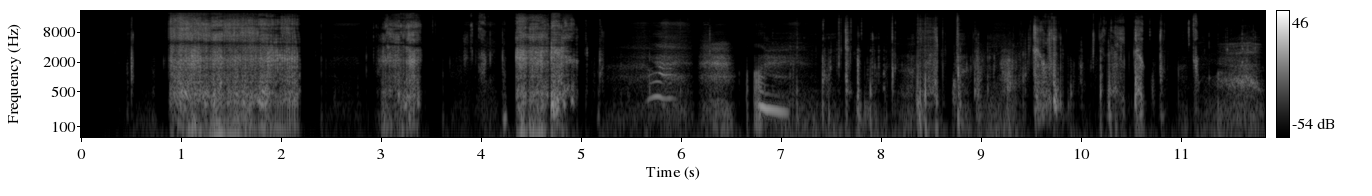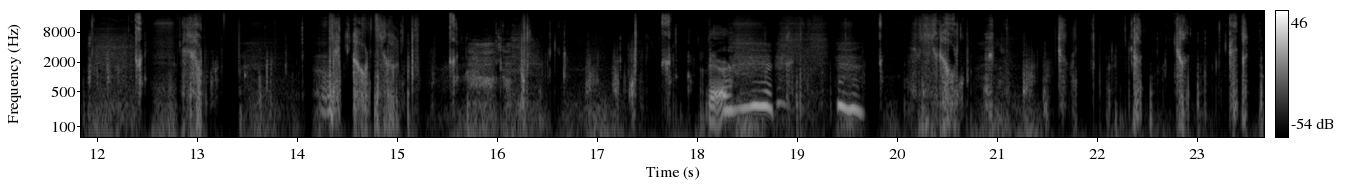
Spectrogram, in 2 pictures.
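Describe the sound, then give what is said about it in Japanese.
Crunching and chewing as something is crushed finely in the mouth before swallowing: many irregular crisp bursts separated by short gaps. A loud noisy burst comes at the start. “じゃあ、これ飲みますね。まずはお口の中で細かく砕いて。”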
